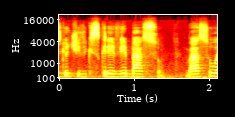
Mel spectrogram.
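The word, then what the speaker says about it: vaso: do espanhol né é o v em espanhol ele tem um som de B mas não é um B forte eu não vou falar Basso eu falo Basso é suave E aí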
